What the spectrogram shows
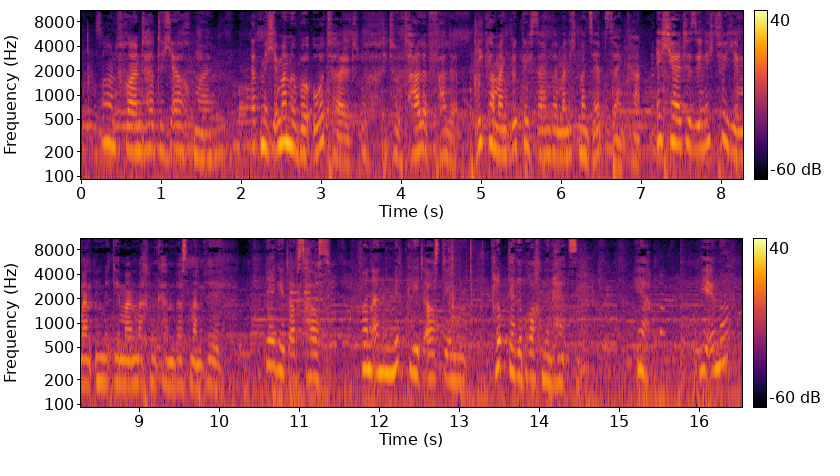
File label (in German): Barfrau; Shades Of Blue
